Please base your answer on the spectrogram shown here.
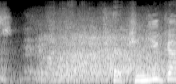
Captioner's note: all laughing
